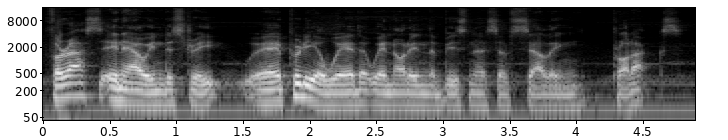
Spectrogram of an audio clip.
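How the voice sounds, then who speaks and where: A man giving a measured corporate testimonial in business language, like an executive being interviewed. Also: sits low, a little mellow. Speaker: hostel chain executive. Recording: background music under speech.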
